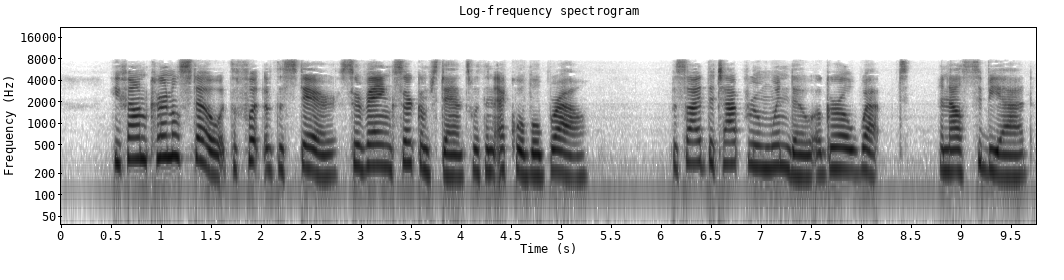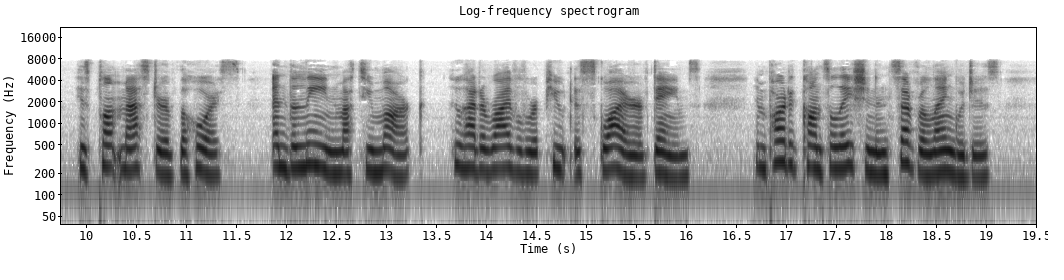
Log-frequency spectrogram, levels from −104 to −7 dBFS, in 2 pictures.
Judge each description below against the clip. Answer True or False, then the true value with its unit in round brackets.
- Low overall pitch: False (220 Hz)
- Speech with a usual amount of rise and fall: True (4.0 semitones)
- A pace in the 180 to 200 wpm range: False (155 wpm)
